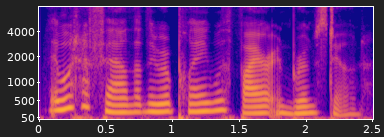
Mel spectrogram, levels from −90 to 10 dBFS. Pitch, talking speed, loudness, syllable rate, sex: 200 Hz, 285 wpm, -16 LUFS, 6.2 syllables/s, female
